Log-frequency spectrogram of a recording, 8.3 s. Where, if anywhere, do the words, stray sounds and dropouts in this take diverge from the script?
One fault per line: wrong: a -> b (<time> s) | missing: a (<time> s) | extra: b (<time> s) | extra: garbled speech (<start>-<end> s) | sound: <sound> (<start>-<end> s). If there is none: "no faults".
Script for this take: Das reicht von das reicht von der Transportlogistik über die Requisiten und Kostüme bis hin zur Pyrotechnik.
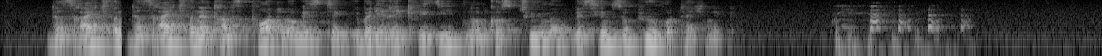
sound: laugh (6.2-7.3 s)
